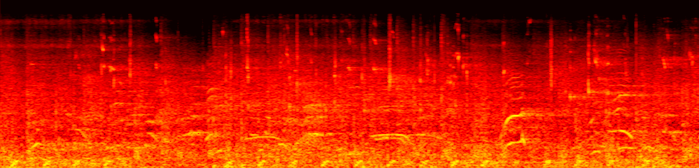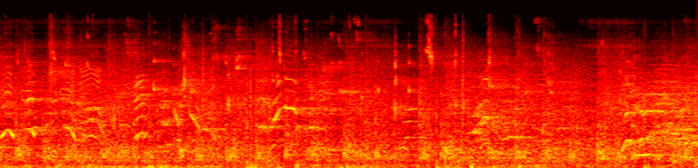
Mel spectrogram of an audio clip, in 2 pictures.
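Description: Game sound from an indoor basketball match: a ball bouncing on the wooden court amid players and spectators calling out, echoing in a large hall.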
